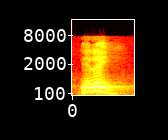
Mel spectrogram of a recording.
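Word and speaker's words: إِلَيْهِ: Right now we say ila. It's pronounced as alif. But as soon as you attached hu to it, then it opens up. The ya becomes visible. So it becomes Ilayhi.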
